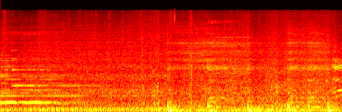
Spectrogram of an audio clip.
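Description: Ski boat's inboard engine running with a steady low drone and a growing rumble as the boat passes close, under the last held sung note of a music track, which ends about half a second in.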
